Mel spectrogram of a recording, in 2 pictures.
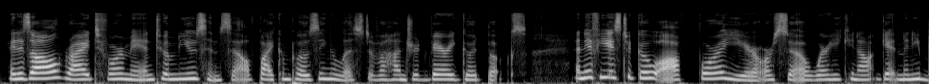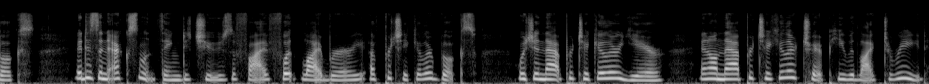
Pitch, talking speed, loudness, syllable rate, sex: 235 Hz, 215 wpm, -20 LUFS, 5.5 syllables/s, female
